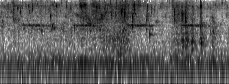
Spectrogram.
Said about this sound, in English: If you hear that, that's water. I am in my backyard and I am washing some clothes. It is like, I don't know what time, but it's late already. It's nighttime.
